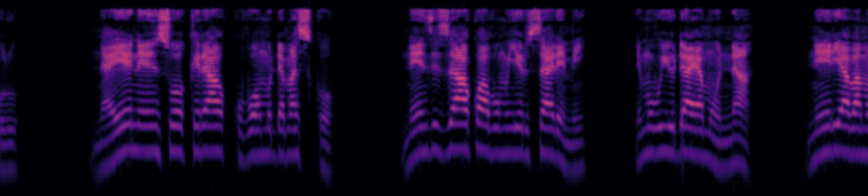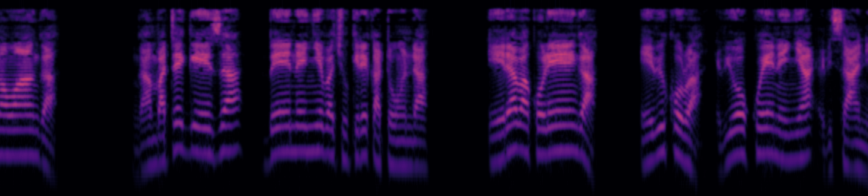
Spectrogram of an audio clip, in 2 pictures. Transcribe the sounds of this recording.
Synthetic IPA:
lu | naje̞ne̞ːnso̞ːke̞ɾakuβo̞ːmudamasi̥ko̞ | ne̞ːnzizaːkwaːβo̞muje̞ɾusaːle̞mi | nemuβujudaːjamonːa | ne̞ːɾjaːβamawaːŋɡa̰ | ŋɡa̰mbate̞ɡe̞ːza | βe̞ːne̞ɲːe̞βacuːkiɾe̞kato̞ːnda | e̞ɾaβako̞le̞ːŋɡa̰ | e̞βiko̞lwa̰e̞βjo̞ːkwe̞ːne̞ɲaʔe̞̰βisaːnḭ

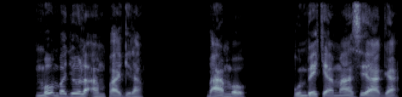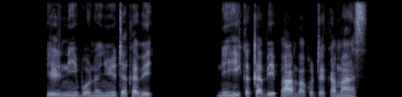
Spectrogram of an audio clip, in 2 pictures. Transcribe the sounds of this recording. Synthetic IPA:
m̩bɔmbaɟɔlaʔam̩pwaɡila̰ | bambɔ | ɡum̩bɛkiamas̬iaɡa | ilinibɔnaɲuitakabɛ | nihikakabɛpaːmbakɔtɛkamasi̥

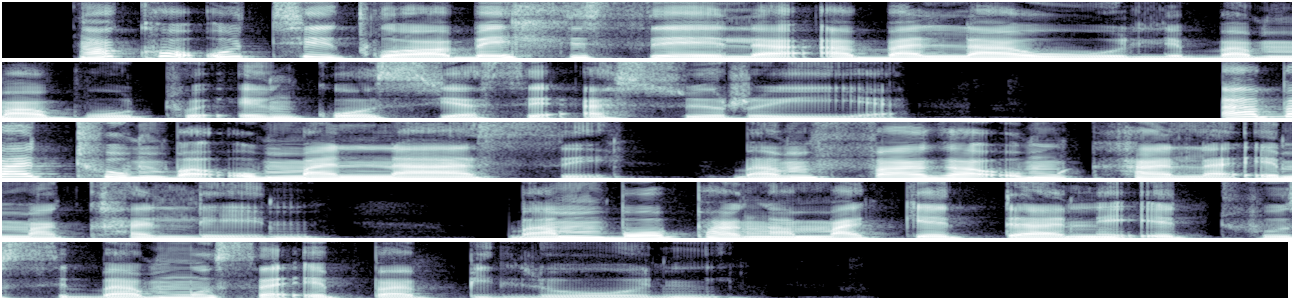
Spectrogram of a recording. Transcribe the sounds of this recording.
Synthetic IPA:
ŋakʰɔʔutʰiǁɔwaβeɬisɛlaʔaβalawulɛβamaβutʰɔʔɛŋkʼosijasɛʔasiriːja̰ | aβatʰumbʱa̰ʔumanaːsɛ̰ | βam̩faɣaʔum̩kʰala̰ʔɛmakʰaleːni | βam̩bɔpʰaŋamakʼɛtʼanɛʔetʰusiβamusa̰ʔɛb̥ʱab̥ʱiloːni

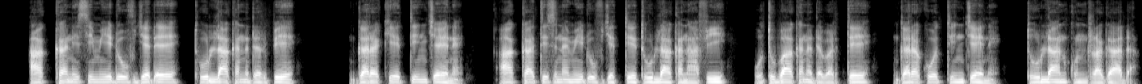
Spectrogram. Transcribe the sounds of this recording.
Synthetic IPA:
ʔɐkːɐnɪsɪmiːᶑuːfd͡ʒɛᶑe̞ːt̪ʰuːlːaːkɐnɐd̪ɐɾbe̞ː | ɡɐɾɐke̞ːt̪ːɪɪnt͡ʃʼe̞ːnɛ̰ | ʔɐkːɐːt̪ːɪs̬nɐmiːᶑuːfd͡ʒɛt̪ːe̞ːt̪uːlːaːkɐnaːfɪ | ʔʊt̪ʊbaːkɐnɐd̪ɐβɐɾt̪e̞ː | ɡɐɾɐkoːt̪ːɪɪnt͡ʃʼe̞ːnɛ | t̪uːlːaːŋkʊnɾɐɡaːᶑɐ̥

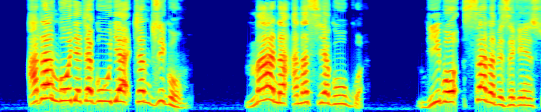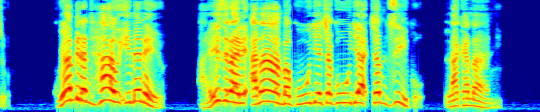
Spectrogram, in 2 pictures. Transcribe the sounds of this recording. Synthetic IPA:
ataŋɡɔɗjat͡ʃak̬uɗjat͡ʃam̩d͡zik̬ɔ̰ːmɔ | manaʔanasijak̬uːɡwa̰ | ndip̬ɔsanap̬ɛzɛk̬ɛːnsɔ | kujambiɾantʰawiʔimɛnɛjɔ̰ | a̰is̬ɾaɛliʔanajambakuɗjat͡ʃak̬uɗjat͡ʃam̩d͡zikɔ | lakana̰ːni

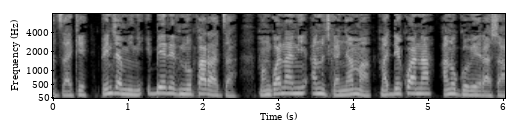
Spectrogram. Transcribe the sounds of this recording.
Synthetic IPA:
aːkeb̥ʱe̞nd͡ʒaminiʔiɓe̞ɾe̞rino̞paɾaːd͡za | maŋɡwananiʔano̞d͡ʒɡaɲaːmamaɗe̞kwanaːno̞ɡʱo̞ʋe̞ɾaʐaː

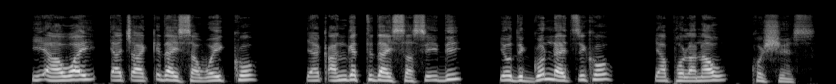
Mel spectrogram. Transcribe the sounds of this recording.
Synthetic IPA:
ʔɪaːwɐjjat͡ʃʼaːkʼːɪd̪ɐjsːɐwɔjkːɔ | ʔjakʼɐŋɡɛt̪ːɪd̪ɐjsːɐsɪɪd̪ɪ | jɔd̪ɪɡːɔnːɐɪt͡sʼːɪkɔ | ʔjapɔlɐnɐw | kɔʃːe̞ːs

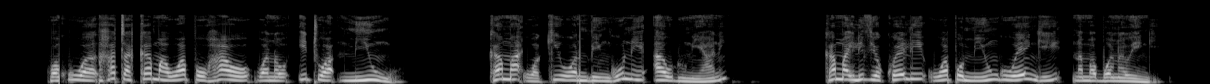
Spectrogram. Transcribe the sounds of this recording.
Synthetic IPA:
kwakuwahatakamawapɔɦaɔwanaɔitwamiuŋɡṵ | kamawakiwawambiŋɡuniʔauɗuniani | kamailivjɔkwɛliwapɔmiuŋɡuwɛŋɡinamaɓwanawɛŋɡi

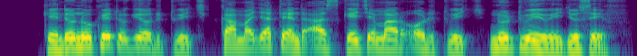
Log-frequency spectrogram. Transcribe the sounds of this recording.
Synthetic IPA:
kendonoketoɡɪɔdtwet͡ʃkamad͡ʒatɛnda̰sket͡ʃemaɾɔ̰dtwet͡ʃnotwejoed͡ʒosef

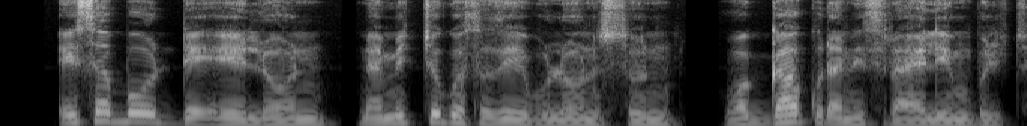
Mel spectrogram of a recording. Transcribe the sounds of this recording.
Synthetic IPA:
ʔɪsɐbo̞ːd̪ːeeːlo̞ːnːɐmɪt͡ʃːʊɡɔsɐzeːbʊlo̞ːnsʊn | wɐɡːaːkʊᶑɐnɪsɾaːʔɛliːmbʊlt͡ʃɐ̥

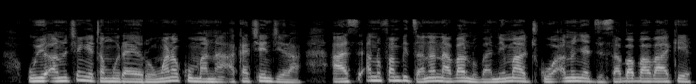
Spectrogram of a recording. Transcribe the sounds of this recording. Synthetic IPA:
ujo̞ano̞t͡ʃe̞ŋɡe̞tamuɾajiɾo̞mwanako̞manaʔakat͡ʃe̞nd͡ʒe̞ːɾaːsiʔano̞fambid͡zananaʋan̤uʋane̞mad͡ʒɡo̞ano̞ɲad͡zisaɓaɓaʋaːke̞

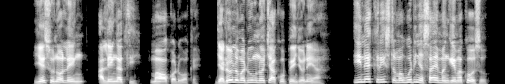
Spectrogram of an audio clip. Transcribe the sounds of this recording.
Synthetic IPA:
jesunɔlɪŋ | alɪŋat̪i | maɔkɔdwɔkɛ | d͡ʒadolomadwoŋnot͡ʃakopeɲd͡ʒonɪja | inɛkɾɪstɔmawodɲasajɛmaŋɡɪmakoso

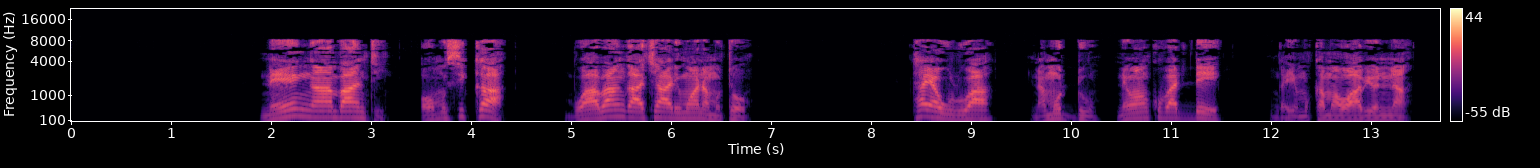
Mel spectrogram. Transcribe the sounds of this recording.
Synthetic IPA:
ne̞jeŋːaːmbaːntḭ | omusika | βwaːβaːŋɡaːcaːlimwaːnamuto̞ | tajawulwa | na̰mudːu | newaːŋkuβadːe̞ | ŋɡa̰jemukamawaβjo̞nːa

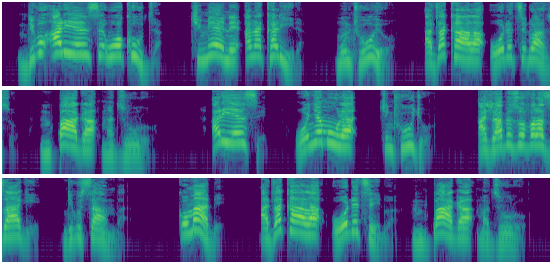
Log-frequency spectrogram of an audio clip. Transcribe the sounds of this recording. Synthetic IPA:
ndipɔʔalijɛnsɛwɔkʰud͡za | t͡ʃimɛnɛʔanakʰaliɾa | muntʰujɔ | ad͡zakʰalawɔɗɛt͡sʰɛɗwansɔ̥ | m̩pak̬amad͡zuːlɔ̰ | alijɛnsɛ̥ | wʔɔɲamula | t͡ʃintʰut͡ʃɔ | at͡ʃap̬ɛzɔvalazak̬ɛ | ndikusaːmba | kɔmaɓɛ | ad͡zakʰalawɔɗɛt͡sʰɛɗwa̰ | m̩pak̬amad͡zuːlɔ̰

